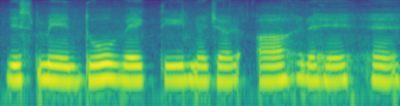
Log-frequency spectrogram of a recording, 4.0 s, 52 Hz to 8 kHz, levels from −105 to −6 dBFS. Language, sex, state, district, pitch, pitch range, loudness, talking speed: Hindi, female, Bihar, Patna, 175 Hz, 170-180 Hz, -14 LUFS, 105 wpm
